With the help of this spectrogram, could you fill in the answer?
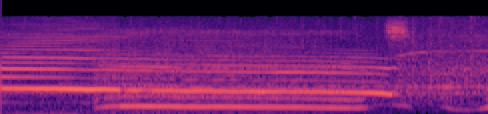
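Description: A crowd-cheering sound effect played as a thank-you to a guest on the Tech Cat Show: a loud burst of cheering lasts about two seconds, dominated by a sustained, bright, high-pitched vocal tone that dips at the end before fading out.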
